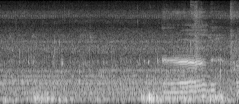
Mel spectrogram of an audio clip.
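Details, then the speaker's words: Respironics EverFlo oxygen concentrator running after a capacitor replacement, with the flow meter set to level five: steady machine hum, continuous low gurgling humidifier bubbling and a brief whining tone. "okay here we have the flow meter we're going to adjust this one so it's higher level level five okay and as you can see there's humidifier that is bubbling up"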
